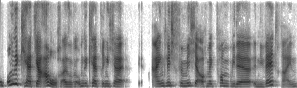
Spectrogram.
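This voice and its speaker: A woman with an unremarkable speaking voice talks at a fairly high pitch, and her pitch varies in an ordinary way. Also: moderate pace. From Mecklenburg-Western Pomerania, Schwerin. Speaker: keynote speaker and leadership mentor. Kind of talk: interview.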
